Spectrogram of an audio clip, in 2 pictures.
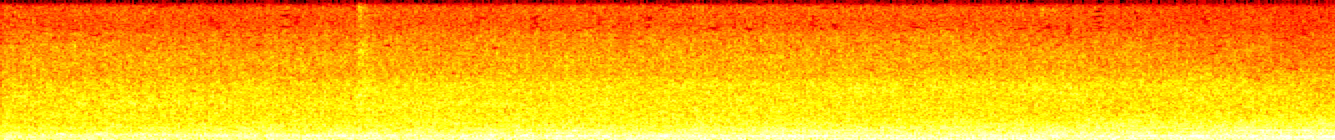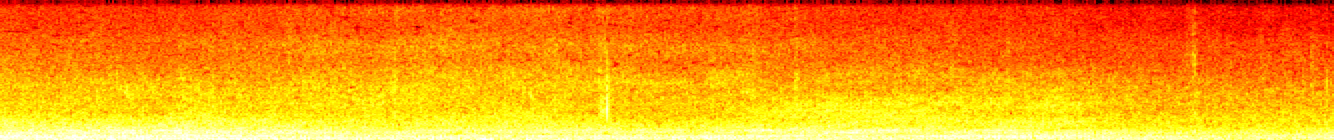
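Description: A steady machine hum with several held tones, growing louder toward the middle and fading near the end.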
